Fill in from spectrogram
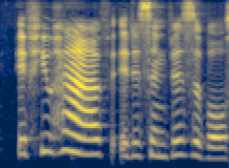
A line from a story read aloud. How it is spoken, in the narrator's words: said the Princess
